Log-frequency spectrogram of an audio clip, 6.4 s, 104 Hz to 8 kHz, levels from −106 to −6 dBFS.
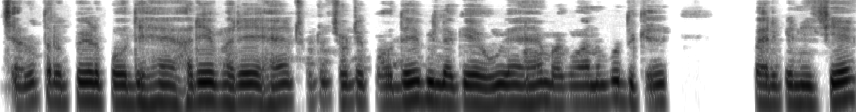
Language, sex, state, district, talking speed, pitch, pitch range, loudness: Hindi, male, Bihar, Purnia, 170 wpm, 155 Hz, 150-160 Hz, -19 LUFS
